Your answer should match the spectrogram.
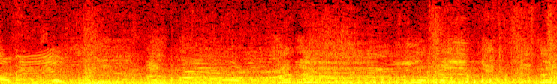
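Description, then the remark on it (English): A voice imitates the Blobbycopter, a roaring helicopter monster: a loud, continuous, rumbling growl with a choppy, throbbing texture, held steady for a few seconds. “He doesn't need editing at all to make him sound like a terrifying helicopter monster.”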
